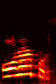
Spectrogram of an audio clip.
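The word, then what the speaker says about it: honor: এখানেও দেখো অ্যান অনার মানে কি, এখানে একটা আর্টিকেল এবং এখানেও কিন্তু এইচ এর প্রোনাউন্সিয়েশনটা সাইলেন্ট থাকছে, সো এখানেও অনার সাউন্ড হচ্ছে, এর জন্য আমরা অ্যান ব্যবহার করব।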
